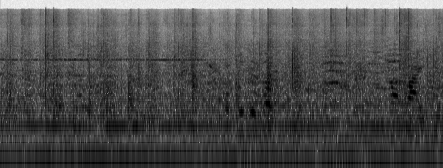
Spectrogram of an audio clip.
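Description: Power line burning and arcing: a steady electrical buzz with irregular sharp crackles and snaps, over the voices of people nearby.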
